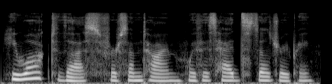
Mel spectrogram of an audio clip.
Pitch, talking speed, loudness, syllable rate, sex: 185 Hz, 200 wpm, -17 LUFS, 4.3 syllables/s, female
